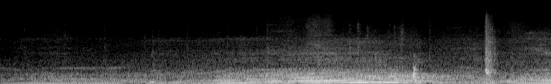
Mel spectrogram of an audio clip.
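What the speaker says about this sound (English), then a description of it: "that engine does get a bit loud as you have to extend it" A Volkswagen Caddy SDi van with a 2-litre non-turbo diesel strains up a steep hill, its engine note climbing and growing louder as it revs hard, loud and close.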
